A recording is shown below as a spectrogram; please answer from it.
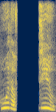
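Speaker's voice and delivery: acted pissed-off, angry, high-pitched voice with attitude. Retelling how she challenged the visitor: imitating someone pissed off. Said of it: "she's so pissed".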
